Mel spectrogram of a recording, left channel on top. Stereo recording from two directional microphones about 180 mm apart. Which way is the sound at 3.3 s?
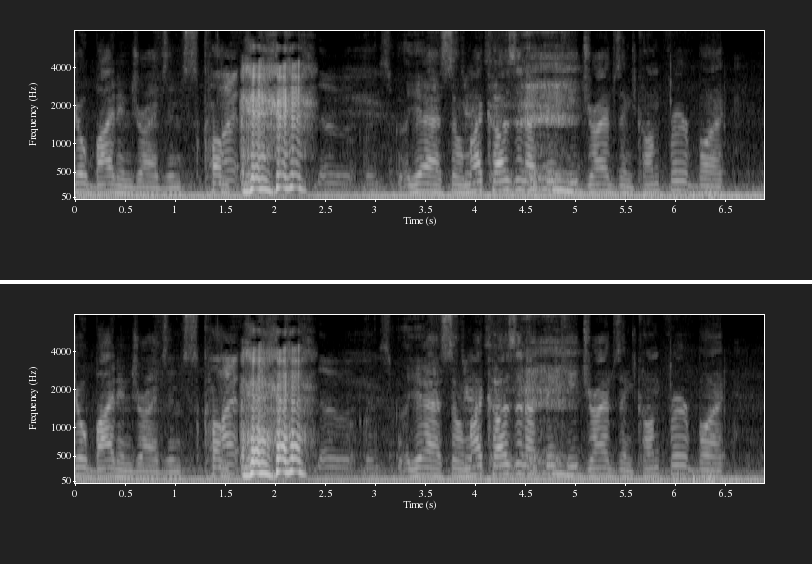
10° left (ahead or behind).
